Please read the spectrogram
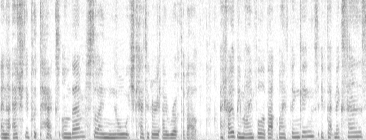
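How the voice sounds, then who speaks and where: A woman talks fairly quickly in a non-native accent, her pitch fairly high and her intonation fairly even. Her tone is dark and mellow, and somewhat breathy. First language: not English. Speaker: vlogger and handpan musician. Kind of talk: casual vlog talk to camera. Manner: unscripted, conversational.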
